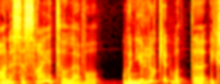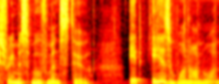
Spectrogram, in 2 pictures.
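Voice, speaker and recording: On a very clean recording with a silent background, a woman with a dark, mellow tone and vocal fry speaks fairly quickly at a medium pitch, her voice making very wide pitch swings. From raised in the West. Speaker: documentary filmmaker. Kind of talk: interview.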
